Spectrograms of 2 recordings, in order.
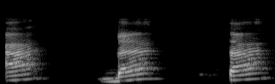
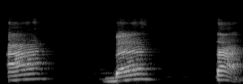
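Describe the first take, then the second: The two takes are said the same way.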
